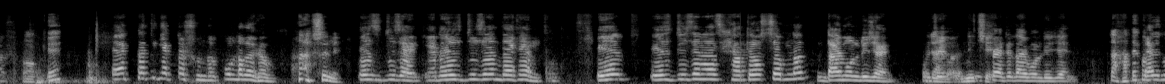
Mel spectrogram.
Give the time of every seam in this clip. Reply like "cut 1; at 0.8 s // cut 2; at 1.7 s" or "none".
cut 1; at 3.5 s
